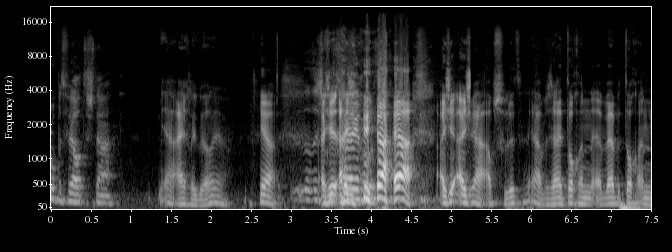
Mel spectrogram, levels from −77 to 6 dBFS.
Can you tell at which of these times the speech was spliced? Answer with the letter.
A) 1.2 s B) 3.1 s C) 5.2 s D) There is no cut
C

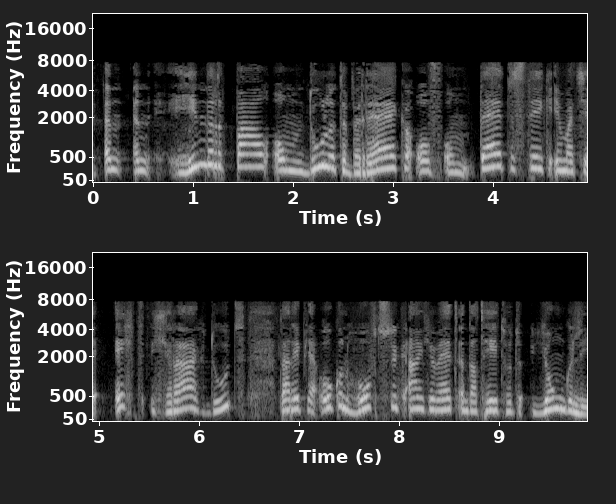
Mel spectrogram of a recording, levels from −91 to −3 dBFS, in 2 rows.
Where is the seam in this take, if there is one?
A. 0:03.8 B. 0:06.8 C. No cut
A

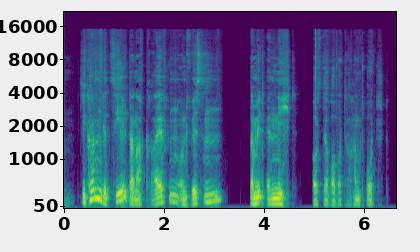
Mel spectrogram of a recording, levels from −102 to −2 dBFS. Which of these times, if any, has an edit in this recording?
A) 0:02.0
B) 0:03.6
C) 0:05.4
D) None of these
B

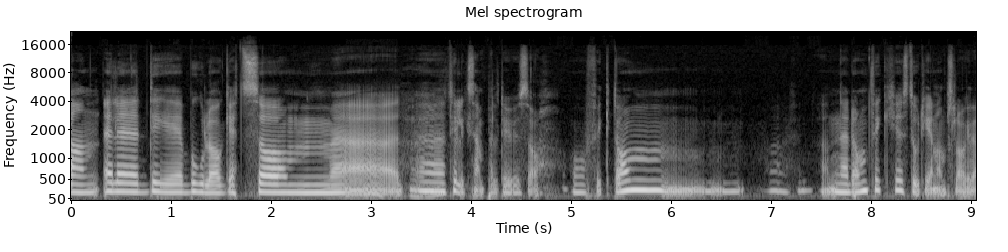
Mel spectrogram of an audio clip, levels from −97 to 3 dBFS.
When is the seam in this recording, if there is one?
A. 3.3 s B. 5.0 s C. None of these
A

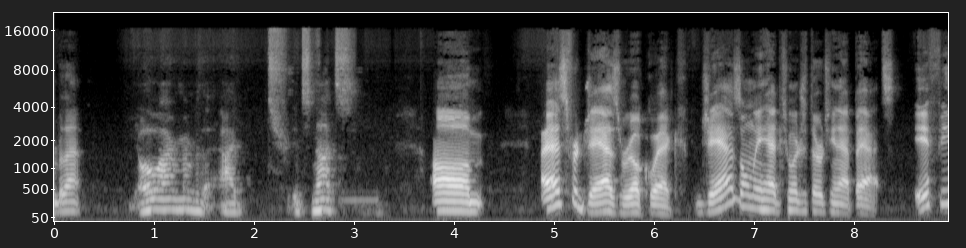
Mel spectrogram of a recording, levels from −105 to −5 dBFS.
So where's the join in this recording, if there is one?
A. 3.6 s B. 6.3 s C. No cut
B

